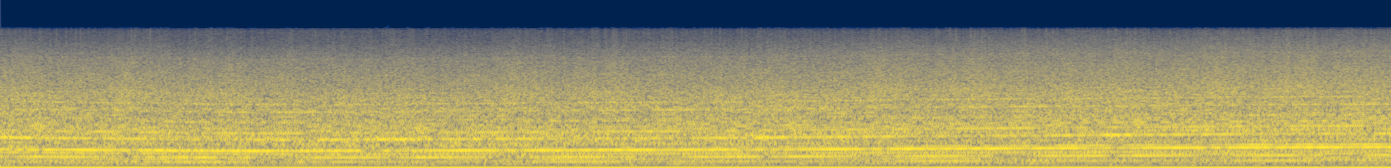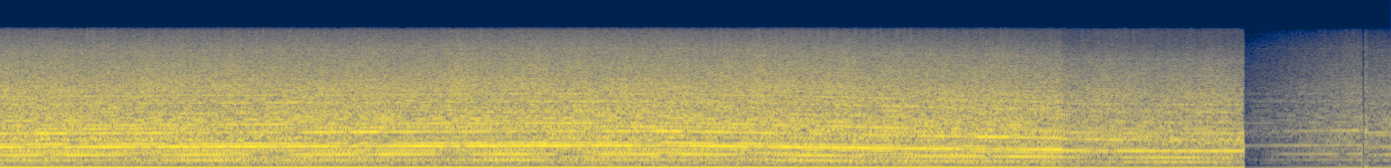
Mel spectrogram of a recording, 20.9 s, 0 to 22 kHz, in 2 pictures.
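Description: A V8 stock car engine drones at full throttle.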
